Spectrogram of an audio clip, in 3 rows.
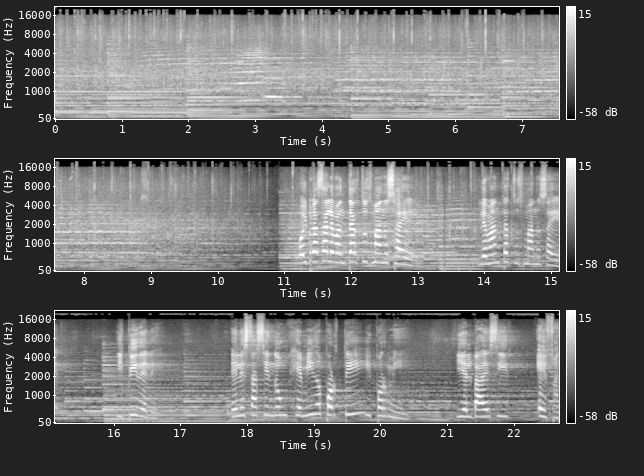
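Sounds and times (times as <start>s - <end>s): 
audience clapping: 0.0s - 14.7s
keyboard music holding chords: 0.0s - 21.2s
speech: 11.2s - 13.2s, 14.0s - 16.8s, 17.8s - 20.5s, 21.2s - 22.6s.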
